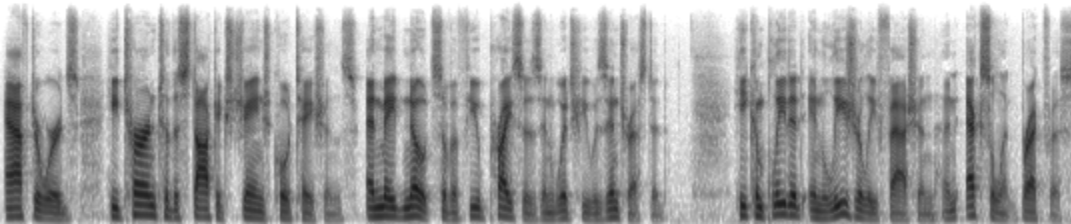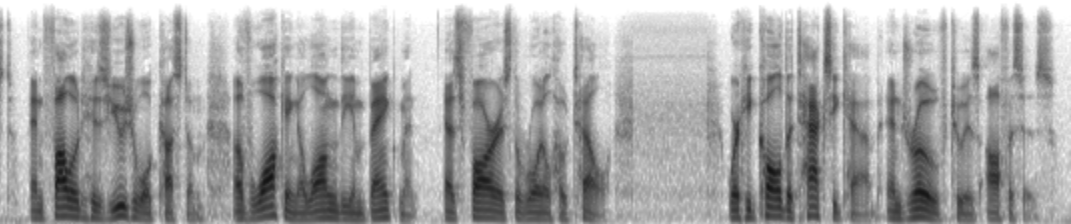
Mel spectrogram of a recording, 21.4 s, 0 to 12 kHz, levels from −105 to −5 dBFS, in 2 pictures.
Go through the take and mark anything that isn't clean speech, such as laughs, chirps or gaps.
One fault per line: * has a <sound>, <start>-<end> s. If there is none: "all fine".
all fine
